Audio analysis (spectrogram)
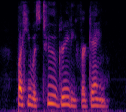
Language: English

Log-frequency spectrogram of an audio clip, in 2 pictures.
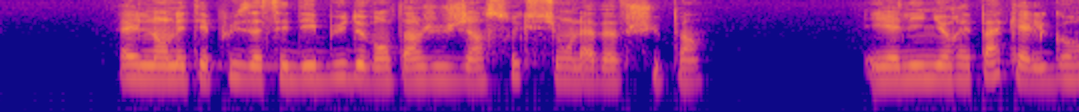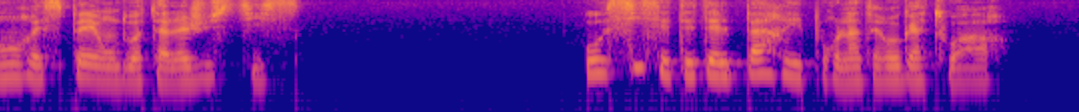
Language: French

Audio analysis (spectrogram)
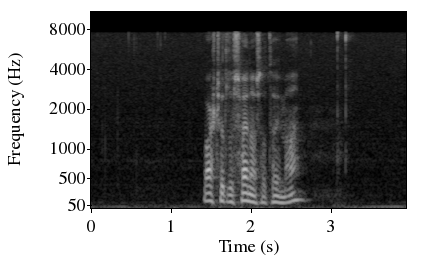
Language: Faroese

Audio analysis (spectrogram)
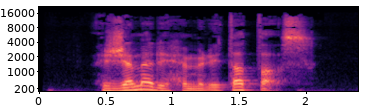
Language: Kabyle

